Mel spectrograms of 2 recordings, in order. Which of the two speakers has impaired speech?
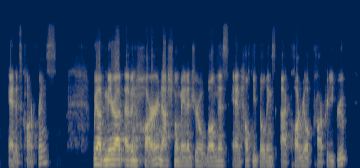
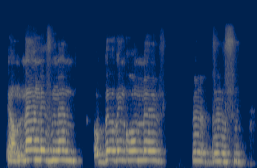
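The second: cerebral palsy; power wheelchair user.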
